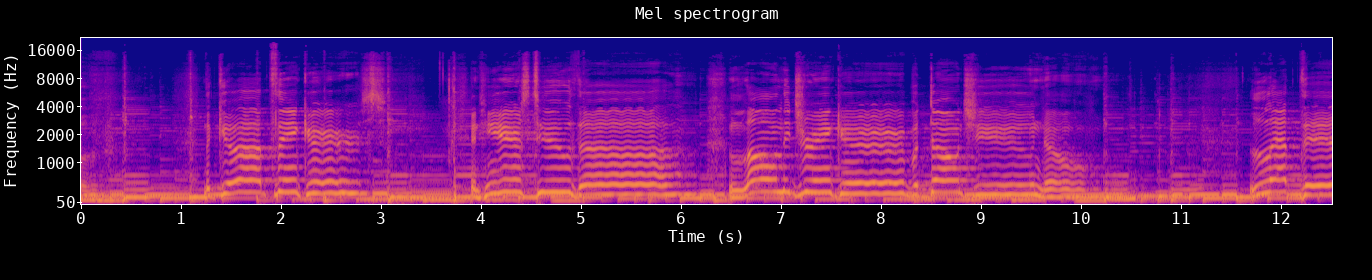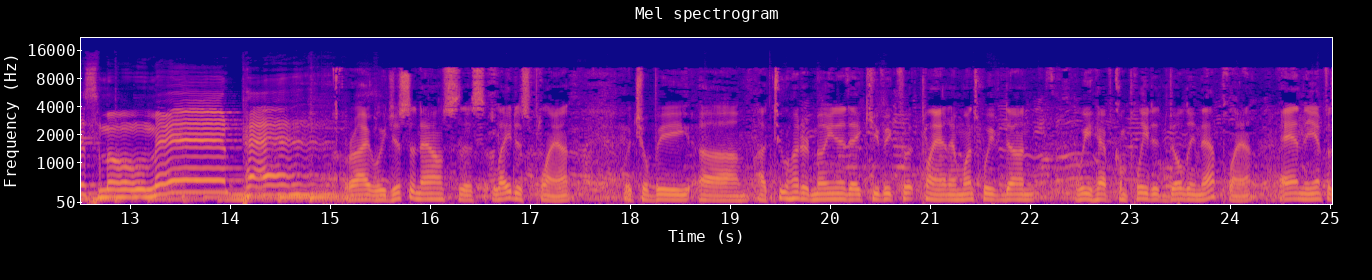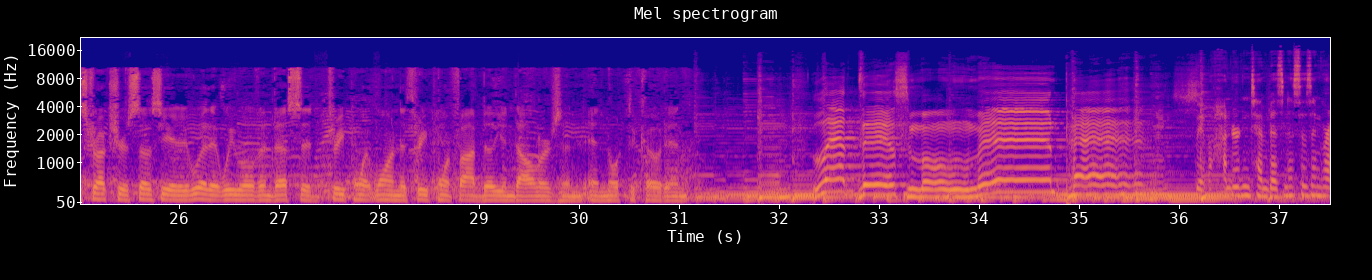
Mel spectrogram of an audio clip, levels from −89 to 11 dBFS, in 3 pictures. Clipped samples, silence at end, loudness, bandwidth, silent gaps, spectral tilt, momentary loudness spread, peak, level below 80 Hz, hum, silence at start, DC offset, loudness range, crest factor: under 0.1%; 0 s; -20 LUFS; 16 kHz; none; -5.5 dB/octave; 6 LU; -6 dBFS; -50 dBFS; none; 0 s; under 0.1%; 4 LU; 14 dB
